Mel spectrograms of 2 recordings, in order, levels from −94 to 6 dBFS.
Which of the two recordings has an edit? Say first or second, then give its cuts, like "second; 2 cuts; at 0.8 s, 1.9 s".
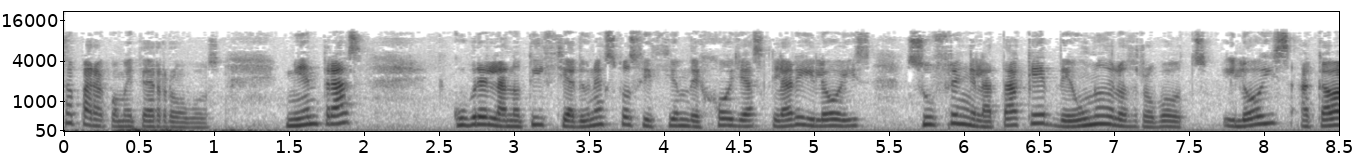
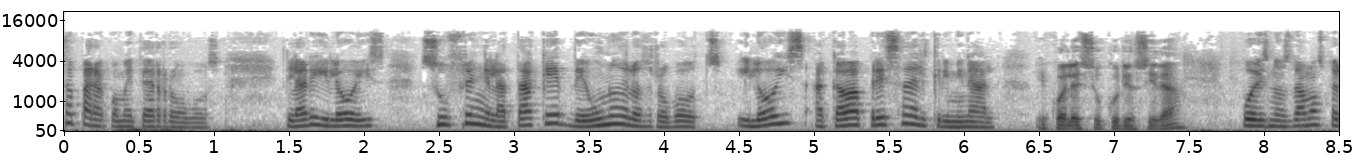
second; 2 cuts; at 1.4 s, 6.4 s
